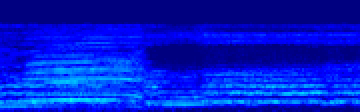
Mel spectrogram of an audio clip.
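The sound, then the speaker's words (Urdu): A cow moos in one long, low, drawn-out call whose pitch drops partway through and then holds steady to the end. “گھوڑا، گائے گائے گائے”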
